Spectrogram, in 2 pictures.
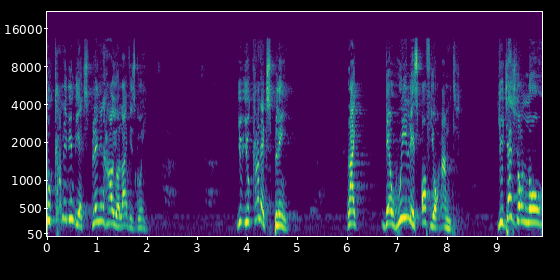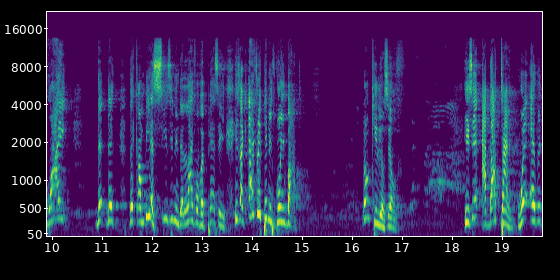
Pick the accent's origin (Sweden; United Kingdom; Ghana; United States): Ghana; born or raised there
